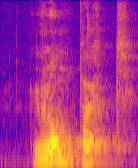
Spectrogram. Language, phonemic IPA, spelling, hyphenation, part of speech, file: Dutch, /ˈlɔm.pərt/, lomperd, lom‧perd, noun, Nl-lomperd.ogg
- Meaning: a crude or churlish person, a lummox, a boor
